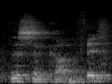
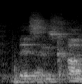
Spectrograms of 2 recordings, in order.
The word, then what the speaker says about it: ThyssenKrupp: ThyssenKrupp. ThyssenKrupp.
